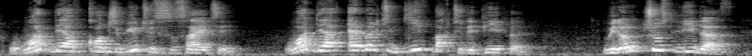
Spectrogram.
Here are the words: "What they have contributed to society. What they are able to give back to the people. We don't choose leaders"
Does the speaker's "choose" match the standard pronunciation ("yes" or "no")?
no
